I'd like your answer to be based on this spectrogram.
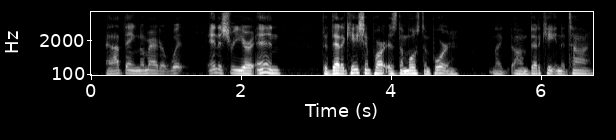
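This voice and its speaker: A man with a medium pitch and fairly even intonation is heard on a very clean recording with a silent background. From Philadelphia. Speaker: education business owner. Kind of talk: interview.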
